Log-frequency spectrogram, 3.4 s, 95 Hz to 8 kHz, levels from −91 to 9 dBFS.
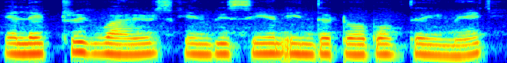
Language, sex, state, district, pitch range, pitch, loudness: English, female, Arunachal Pradesh, Lower Dibang Valley, 180-190 Hz, 185 Hz, -17 LUFS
